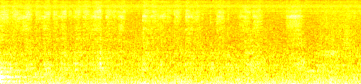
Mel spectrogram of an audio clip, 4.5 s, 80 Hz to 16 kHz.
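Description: A pen scratches steadily across paper while a student works through a Class 6 maths problem, a soft continuous writing sound that stays fairly quiet and unbroken, with no voices.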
